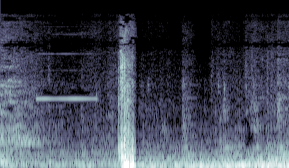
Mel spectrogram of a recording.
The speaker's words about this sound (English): I've just tucked this cable tie on his tail shaft, and when it spins around, it should slap the exhaust pipe here and make a bit of a racket.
